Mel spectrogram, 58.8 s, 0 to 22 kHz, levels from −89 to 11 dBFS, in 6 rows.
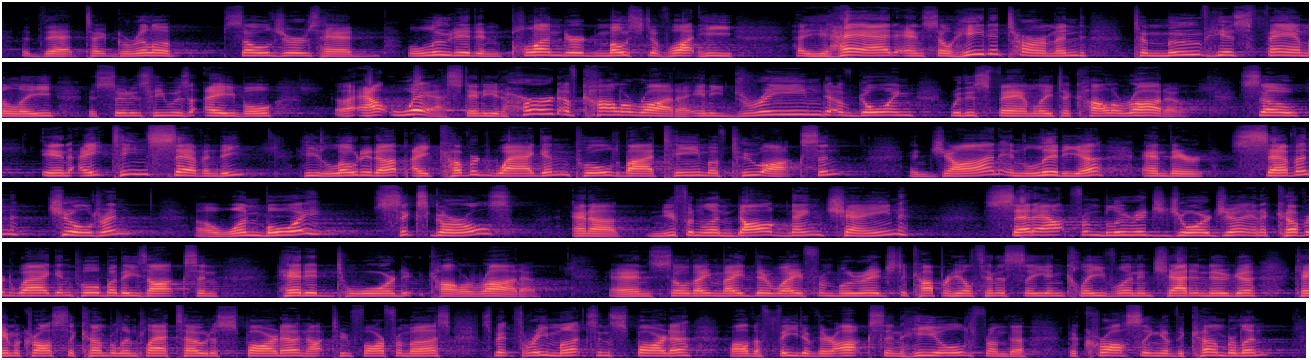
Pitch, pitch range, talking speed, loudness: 190 Hz, 175-205 Hz, 150 wpm, -20 LUFS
